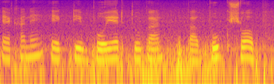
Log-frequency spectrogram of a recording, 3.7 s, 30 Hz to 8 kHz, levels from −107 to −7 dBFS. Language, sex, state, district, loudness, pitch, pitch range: Bengali, male, Tripura, West Tripura, -17 LUFS, 155 Hz, 150-165 Hz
